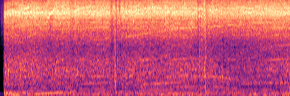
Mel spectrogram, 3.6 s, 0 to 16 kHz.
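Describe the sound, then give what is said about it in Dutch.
The Formula 1-derived 1.6-litre V6 engine of a Mercedes-AMG One hypercar roars steadily, its tone rising and shifting with a few sharp clicks, loud and continuous with no one talking. “Nou ja, een Formule 1 motor benen, Want dit is de Mercedes AMG One.”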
